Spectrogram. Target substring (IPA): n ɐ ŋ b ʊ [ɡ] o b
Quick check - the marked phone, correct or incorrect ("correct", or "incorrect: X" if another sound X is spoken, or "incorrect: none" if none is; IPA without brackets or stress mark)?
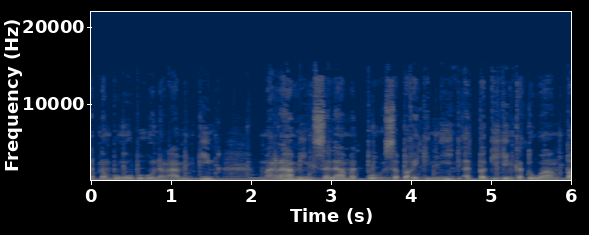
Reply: incorrect: ŋ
